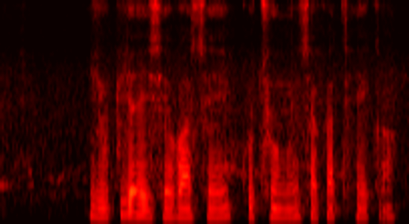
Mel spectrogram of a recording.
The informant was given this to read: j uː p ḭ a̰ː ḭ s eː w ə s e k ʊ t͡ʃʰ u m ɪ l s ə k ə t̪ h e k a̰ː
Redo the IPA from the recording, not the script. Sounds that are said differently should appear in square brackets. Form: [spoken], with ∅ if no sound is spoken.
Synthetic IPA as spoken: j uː p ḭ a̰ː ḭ s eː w [a] s e k ʊ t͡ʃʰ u m ɪ l s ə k ə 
